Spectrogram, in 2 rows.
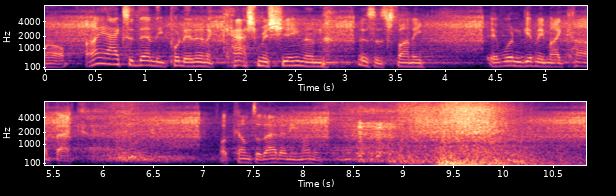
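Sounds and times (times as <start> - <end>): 
speech: 0.2 - 6.3, 7.2 - 9.2
laughter: 8.1 - 9.2
laser wall blasting apart a chair: 8.1 - 10.8
crackling roar: 8.6 - 10.8.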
